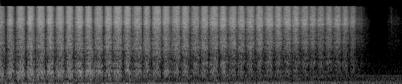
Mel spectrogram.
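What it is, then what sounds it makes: Metal mesh sieve sifting baking soda. A small gold metal mesh sieve filled with baking soda is shaken or tapped in rapid bursts over a clear plastic bowl to sift the powder. It makes a bright, hissy, crunchy rustle in fast, even pulses. The sifting stops abruptly at about 3.6 seconds, leaving near silence.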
